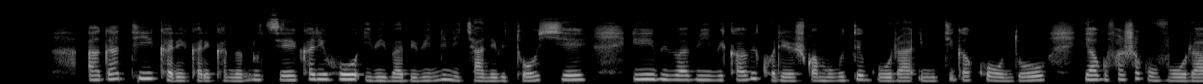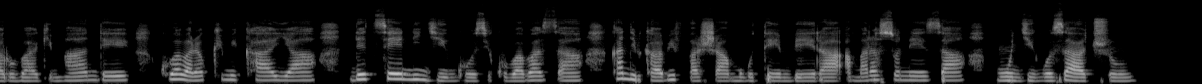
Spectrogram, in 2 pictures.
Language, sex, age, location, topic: Kinyarwanda, female, 25-35, Huye, health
